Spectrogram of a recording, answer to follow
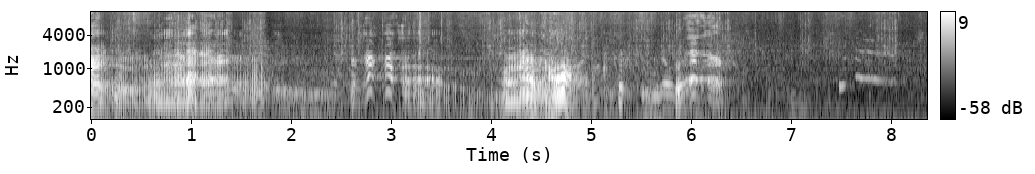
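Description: Spotted hyenas calling out as they jostle together over a carcass, in a few loud vocal outbursts: one at the start, the loudest about four seconds in, and a shorter one about six seconds in.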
